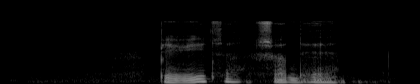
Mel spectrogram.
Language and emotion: Russian, sad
